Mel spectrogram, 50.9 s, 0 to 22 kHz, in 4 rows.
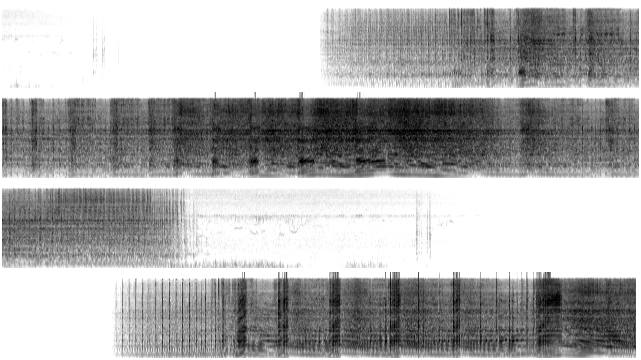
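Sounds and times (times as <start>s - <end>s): moped engine revving: 6.4s - 29.6s, 40.4s - 50.9s.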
